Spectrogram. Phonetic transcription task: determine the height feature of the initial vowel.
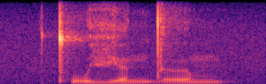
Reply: high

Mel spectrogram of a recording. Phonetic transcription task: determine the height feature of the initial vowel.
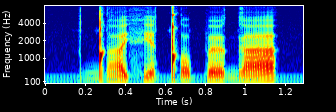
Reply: low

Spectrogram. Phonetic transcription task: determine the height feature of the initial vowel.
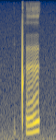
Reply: high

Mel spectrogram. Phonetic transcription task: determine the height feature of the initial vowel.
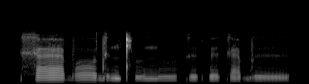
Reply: low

